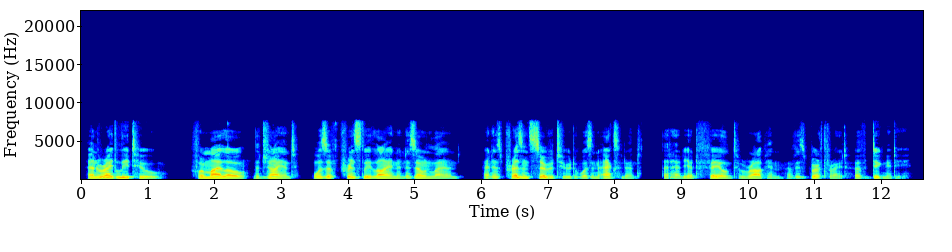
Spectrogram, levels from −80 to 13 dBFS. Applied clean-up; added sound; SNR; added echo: neural mask model Resemble Enhance denoiser.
